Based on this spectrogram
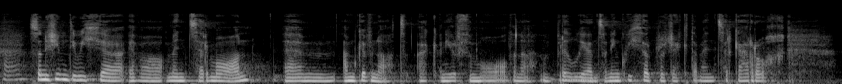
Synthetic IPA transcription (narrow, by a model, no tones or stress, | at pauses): soːniʃivindɪwɪjθjɔɛvɔmɛntʰɛrmoːn | əːmamɡəvnɔ̰d̥akʰaniʊrθəmo̰ːðənabrɪlˠjantʰaninɡwɪjθjɔrpʰrɔd͡ʒɛktamɛntʰɛrɡaɾʊχ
